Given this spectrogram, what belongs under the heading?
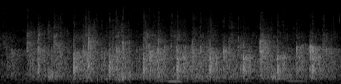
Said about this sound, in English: Thank you for the applause for my wife. She deserves it.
